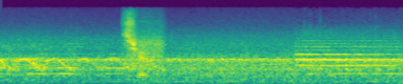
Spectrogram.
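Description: Emergency vehicle siren sounding from the street, its tone switching back and forth between pitches and then holding one steady note near the end.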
